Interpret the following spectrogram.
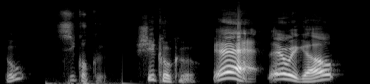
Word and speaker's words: Shikoku: Shikoku, I think the if I remember correctly, the Japanese I sound is pronounced like E, unless obviously it comes after an A like this, like Hokkaido, Kansai.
